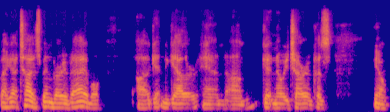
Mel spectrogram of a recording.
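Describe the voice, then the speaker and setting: A man with a Midwestern American accent, fairly low in pitch, at a very fast pace with ordinary pitch variation. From US Midwest, western Ohio. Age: 60s. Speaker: sports streaming executive. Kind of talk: interview. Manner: animated.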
